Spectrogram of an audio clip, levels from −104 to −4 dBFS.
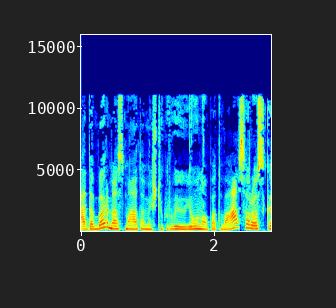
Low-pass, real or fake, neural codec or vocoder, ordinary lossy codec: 14.4 kHz; fake; vocoder, 44.1 kHz, 128 mel bands every 256 samples, BigVGAN v2; MP3, 48 kbps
